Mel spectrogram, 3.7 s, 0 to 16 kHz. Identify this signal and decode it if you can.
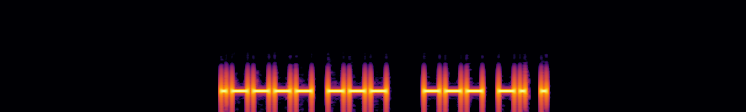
Morse code, heard as a keyed tone, about 46 wpm, 700 Hz. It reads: 1O ONE
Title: Winter Field Day Exchanges 45wpm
